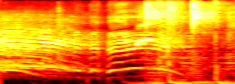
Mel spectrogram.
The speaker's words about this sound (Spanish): ¿Se pegan un grito todos?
